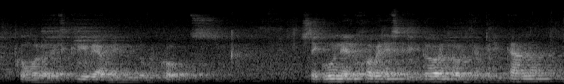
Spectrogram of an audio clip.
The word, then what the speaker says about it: Coates: muy reciente de Ta-Nehisi Coates, o sea, se pronuncia Coates, pero se escribe Coates, ¿no?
